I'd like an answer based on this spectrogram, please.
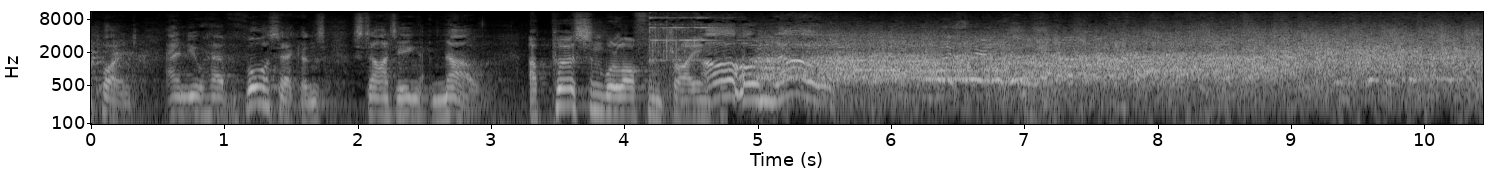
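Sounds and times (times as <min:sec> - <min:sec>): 
speech: 0:00.1 - 0:05.8
crowd applause: 0:04.9 - 0:10.4
scattered laughter and chuckles: 0:04.9 - 0:10.4.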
